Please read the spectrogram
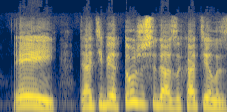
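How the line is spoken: Shout. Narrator (Russian): закричал он

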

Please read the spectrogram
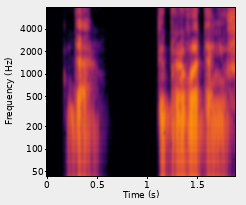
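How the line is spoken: Barely audible. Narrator (Russian): сказал он еле слышно

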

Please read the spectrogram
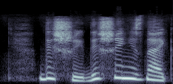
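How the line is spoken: Gentle. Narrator (Russian): ласково сказал доктор Пилюлькин

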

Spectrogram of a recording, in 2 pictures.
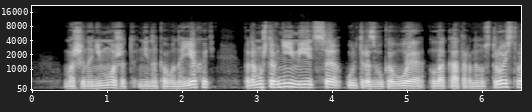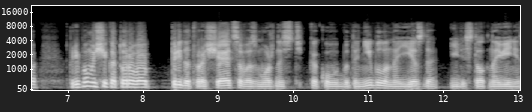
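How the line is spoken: Plain. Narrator (Russian): сказал Кубик

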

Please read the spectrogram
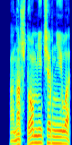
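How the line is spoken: Grumbling. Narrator (Russian): ворчал незадачливый проситель

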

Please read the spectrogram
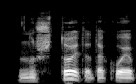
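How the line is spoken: Grumbling. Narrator (Russian): проворчал Ворчун

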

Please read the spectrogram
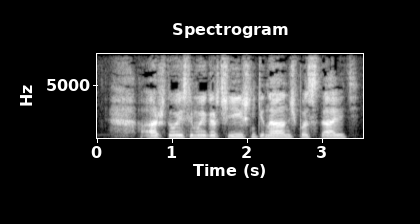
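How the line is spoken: Sobbing question. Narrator (Russian): спросила Наталья Кузьминична, всхлипывая

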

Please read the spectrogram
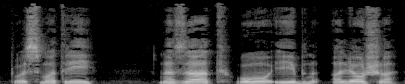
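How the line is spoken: Frightened old man's whisper. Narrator (Russian): Побледневший, с испуганно приподнятыми бровями, старик шепнул Вольке

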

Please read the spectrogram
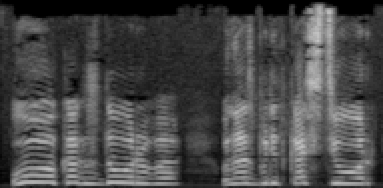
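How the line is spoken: Exclamation. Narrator (Russian): воскликнула Анника

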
